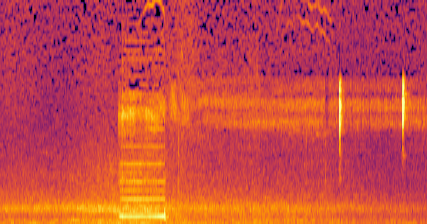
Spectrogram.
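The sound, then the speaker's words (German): A mobile phone gives a short electronic tone burst as a call is placed, then a thin, steady high-pitched call tone holds while a few faint blips tick by. The sound is quiet and without speech. “Wenn nicht, dann rufe ich ihn hier an.”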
